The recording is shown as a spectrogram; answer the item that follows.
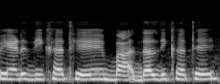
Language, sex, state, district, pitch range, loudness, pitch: Chhattisgarhi, female, Chhattisgarh, Bilaspur, 225-245 Hz, -13 LUFS, 235 Hz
